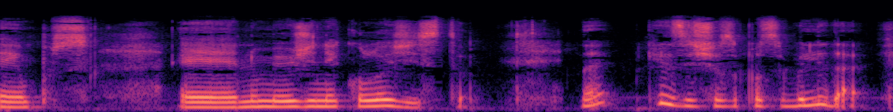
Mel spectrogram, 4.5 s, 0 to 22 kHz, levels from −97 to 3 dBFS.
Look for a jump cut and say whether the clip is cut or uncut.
cut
